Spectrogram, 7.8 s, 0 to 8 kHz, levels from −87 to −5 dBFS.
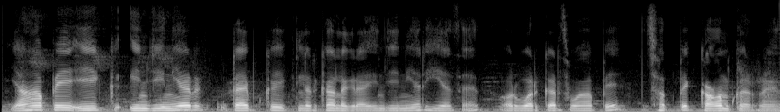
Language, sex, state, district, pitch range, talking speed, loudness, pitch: Maithili, male, Bihar, Begusarai, 115-150 Hz, 190 wpm, -23 LUFS, 130 Hz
